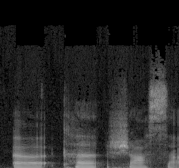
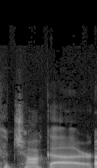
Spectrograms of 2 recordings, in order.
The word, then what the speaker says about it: cachaça: But anyway, it is cachaça. Mm-hmm. And I had to look up how to say it because I was saying... – Kasasha. – No, I was saying like Kachaka or, you know, like a stupid white girl. I was saying it totally wrong.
